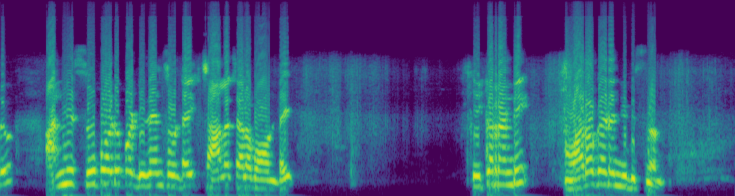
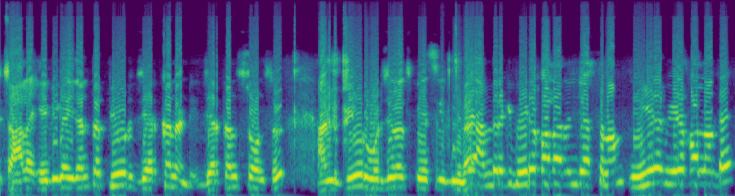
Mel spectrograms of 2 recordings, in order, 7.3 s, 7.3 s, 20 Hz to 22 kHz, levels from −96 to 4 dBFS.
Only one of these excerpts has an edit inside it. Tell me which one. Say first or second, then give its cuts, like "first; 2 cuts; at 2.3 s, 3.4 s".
second; 1 cut; at 4.7 s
